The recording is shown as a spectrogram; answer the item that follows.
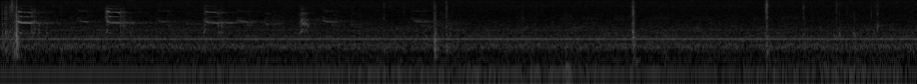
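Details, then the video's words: A francolin at sunset on a safari drive gives a run of short, harsh, grating notes in quick succession near the start, over a steady vehicle engine hum. "a francolin you can hear."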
